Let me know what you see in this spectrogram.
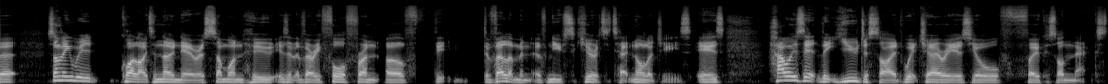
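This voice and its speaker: A man speaks with a British accent at a fairly quick pace. The recording is very clean with a silent background, and the sound is dry and close with no echo. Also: medium pitch for a man, ordinary pitch variation. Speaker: podcast host. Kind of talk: podcast interview.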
